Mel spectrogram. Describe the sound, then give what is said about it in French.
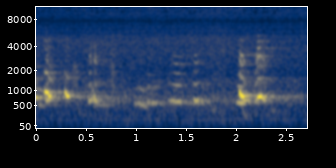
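Bewick's swans, wintering birds from Siberia, call in soft, hooting bursts at dawn on a partly frozen pond in a nature reserve in Haute-Marne, France, on a freezing morning: a few quick clustered calls, then a pause and another pair, over a quiet, steady background. “Ces bruits, ce sont des signes de Bewick avec leur bec noir et jaune.”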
